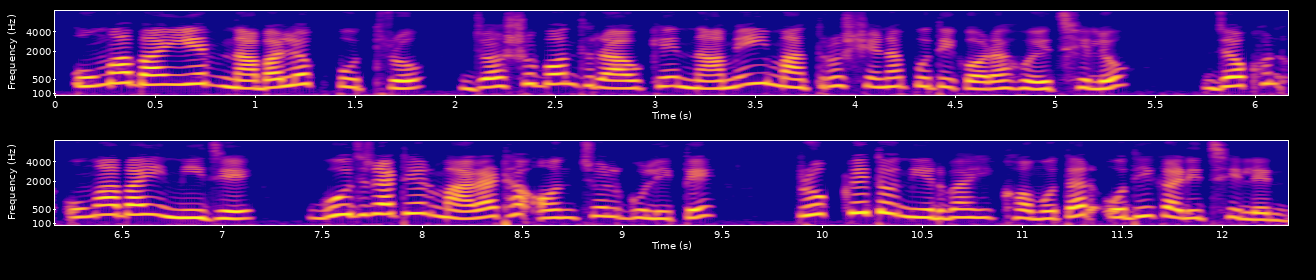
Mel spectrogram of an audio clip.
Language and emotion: Bengali, neutral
